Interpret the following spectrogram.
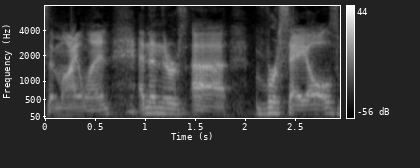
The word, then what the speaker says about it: Milan: or four cities there's like milin which is m i l an which all us were pronounced Milan but they pronounced it milin and then there's uh verses which we would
